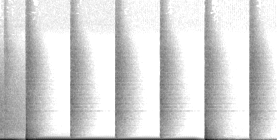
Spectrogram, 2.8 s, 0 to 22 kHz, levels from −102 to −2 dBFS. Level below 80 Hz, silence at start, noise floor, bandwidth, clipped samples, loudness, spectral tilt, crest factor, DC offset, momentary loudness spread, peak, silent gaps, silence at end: -28 dBFS; 0 s; -46 dBFS; 16.5 kHz; under 0.1%; -24 LUFS; -7 dB/octave; 20 dB; under 0.1%; 11 LU; -2 dBFS; none; 0.2 s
